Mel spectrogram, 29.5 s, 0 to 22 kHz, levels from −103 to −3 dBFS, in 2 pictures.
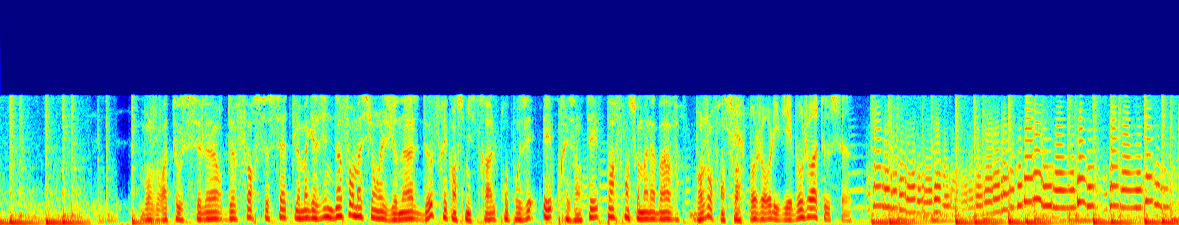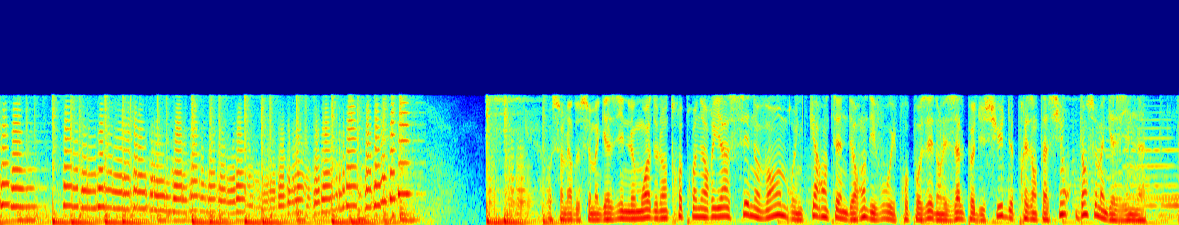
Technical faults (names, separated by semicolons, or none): comfort noise in place of the background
